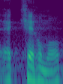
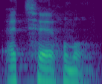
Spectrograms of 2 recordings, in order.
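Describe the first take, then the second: First: The middle consonant of ecce sounds like k. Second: The middle consonant of ecce sounds like ch. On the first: "발음 두 가지 다 가능한 발음인데" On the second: "발음 두 가지 다 가능한 발음인데"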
